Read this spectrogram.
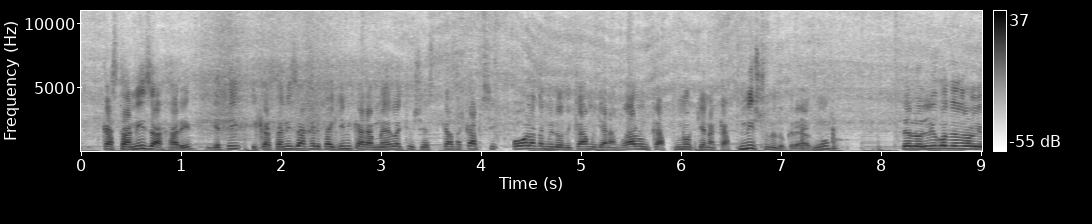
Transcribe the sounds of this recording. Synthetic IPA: kɐst̪ɐnizɐxɐɾiʝɐt̪iːkɐst̪ɐnizɐxɐɾiθɐʝinikɐɾɐme̞lɐce̞usiɐst̪i̥kɐθɐkɐpsio̞lɐt̪ɐmiɾo̞ðikɐmuʝɐnɐvɣɐluŋkɐpno̞ce̞nɐkɐpnisune̞t̪okɾeɐzmu | θe̞lo̞liɣo̞ðenɾo̞li

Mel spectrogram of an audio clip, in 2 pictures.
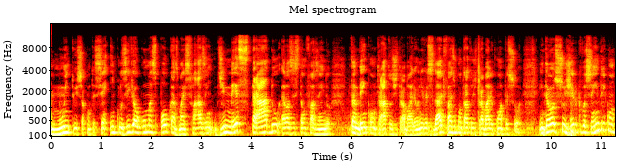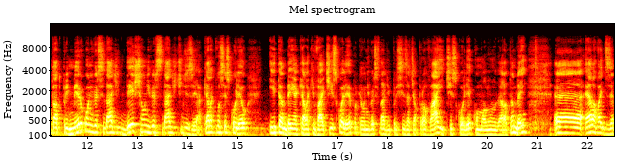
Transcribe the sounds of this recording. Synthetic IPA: mũj̃t̪ʊisʊakõnt̪eseɾĩkluzivɪawɡũmɐspowkɐzmajsfazẽj̃d͡ʒɪmest̪ɾad̪ʊɛlɐzɪst̪ɐ̃w̃fazẽnd̪ʊ | t̪ɐ̃mbẽj̃kõnt̪ɾʔa̰t̪ʊzd͡ʒɪt̪ɾa̰baʎʊɐuniveɾsid̪ad͡ʒɪfazũk̬õnt̪ɾat̪ʊd͡ʒɪt̪ɾabaʎʊkõw̃ɐpesoɐ | ẽnt̪ɐ̃w̃ewsuʒiɾʊkɪvoseẽnt̪ɾɐẽkõnt̪at̪ʊ̥pɾimejɾʊkõuniveɾsid̪ad͡ʒɪɪd̪ejʃɐuniveɾsid̪ad͡ʒɪt͡ʃɪd͡ʒizeɾa̰kɛlɐkɪvoseɪskoʎew | ɪt̪ɐ̃mbẽj̃akɛlɐkɪvajt͡ʃɪːskoʎeɾpoɾkeɐuniveɾsid̪ad͡ʒɪpɾesizɐt͡ʃɪapɾʔovaɾɪt͡ʃɪːskoʎeɾkõmʊalũnʊd̪ɛlɐt̪ɐ̃mbẽj̃ | ɛɛlɐvajd͡ʒize

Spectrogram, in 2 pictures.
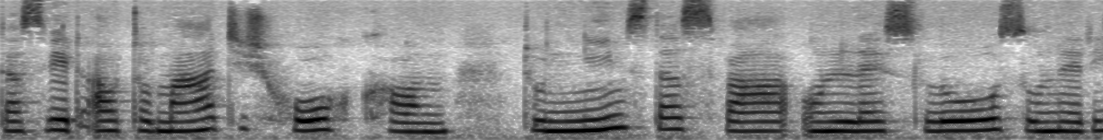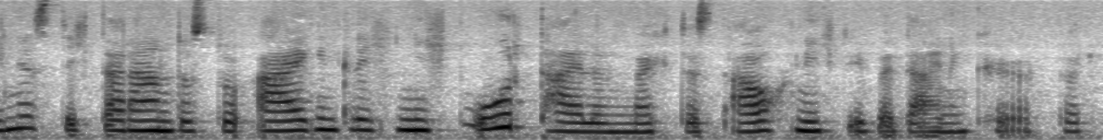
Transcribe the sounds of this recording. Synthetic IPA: d̥asv̥ɪɐta̰ʊtomaːtɪʃhoːxkʰɔmən | d̥uːnɪmstd̥asv̥aːʔʊntlɛstloːsʊntɛɐʁɪnəstd̥ɪçd̥aʁand̥asd̥uːʔaɪɡən̩tʰlɪçnɪçtʔʊɐtʰaɪlənmœçtəstaʊxnɪçtʔyːbɐda̰ɪnənkʰœ̰ɐpɐ

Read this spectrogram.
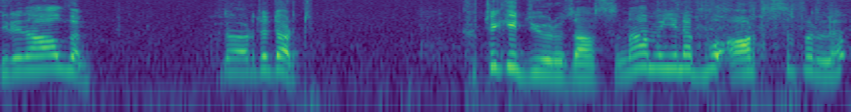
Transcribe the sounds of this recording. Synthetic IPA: biɾinialˠd̪ɯm | d̪øɾd̪ɛd̪øɾt̪ | cʰø̞t̪ʰycid̪ijo̞ɾuzaslˠɯnd̪aamajinɛbuʔaɾt̪ʰɯ̥sɯfɯɾlˠɯ

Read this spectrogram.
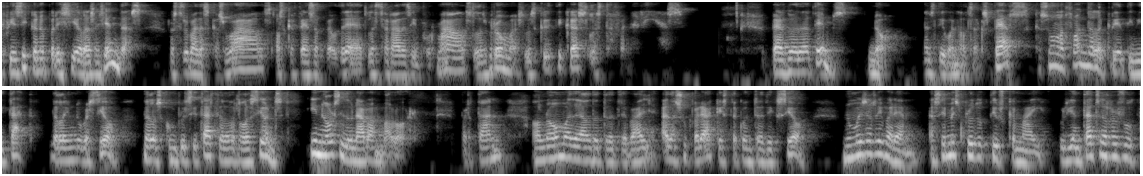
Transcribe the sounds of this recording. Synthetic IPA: əfizikːənopəɾəʃiələzəʒend̪ə̰s | ləst̪ɾuβað̞əskəzualˠzə̰lˠskəfɛzəpɛ̰wðɾɛ̰t̪ləsʃəraðəziɱfṵrmalˠzləzβɾoməzləskɾit̪ikəzlə̰st̪ə̥fənəɾiəs | pɛɾðuəðət̪emsno̰ | ənzðiwənə̰lˠzəkspɛrskəsonləfɔnd̪ələkɾeət̪iβit̪at̪d̪ələinːuβəsiod̪ələskumplisit̪ad͡zd̪ələsrələsionsinoəlˠziðunaβəmbə̰lo̰r | pəɾt̪anə̰lˠnɔwməðəɾalˠd̪ət̪ələt̪ɾəβaʎa̰ðəsupəɾaəkɛst̪əkunt̪ɾəðiksio | numezəriβ̞əɾɛməsemespɾuðuk̚t̪iwskəmajuɾiənt̪ad͡zərəzulˠt̪

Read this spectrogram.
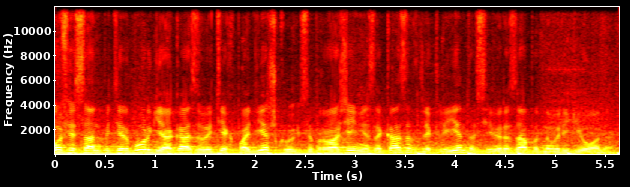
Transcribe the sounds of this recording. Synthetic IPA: ofʲɪsːant̪̚pʲɪtʲɪrburɡʲɪɐkazɨvəjɪt̪ixpɐdʲːe̞rʂkʊisəpɾəvɐʐdʲenʲɪjəzɐkazəvd̪lʲəklʲɪje̞nt̪əfsʲevʲɪɾəzapəd̪nəvəɾʲɪɡʲɪo̞nə̰

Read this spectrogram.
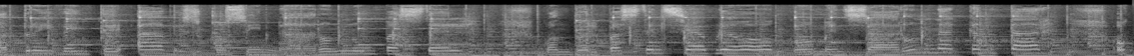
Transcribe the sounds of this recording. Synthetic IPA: at̪ɾoiβejnt̪eaβesko̞sinaɾo̞numpast̪e̞lkwand̪oelpast̪e̞lseaβɾjokomẽnsaɾonakant̪aɾo

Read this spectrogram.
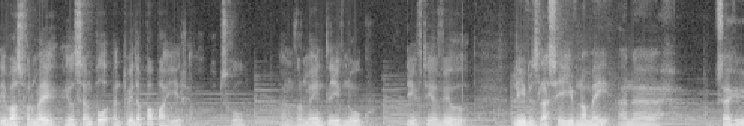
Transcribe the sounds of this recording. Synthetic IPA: diʋɑsfoːrmɛjɦeːlˠsɪmpəlˠə̰ntweːdəpɑpaɦiːr | ɔpsxo̰ːlˠ | ɛnvoːrmɛjənətleːvənoːk | d̥ieːftheːlˠveːlˠ | leːvənslɛsəɦeːvənaːmɛjɛnː | ɪksɛxy

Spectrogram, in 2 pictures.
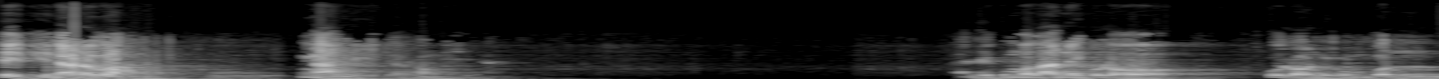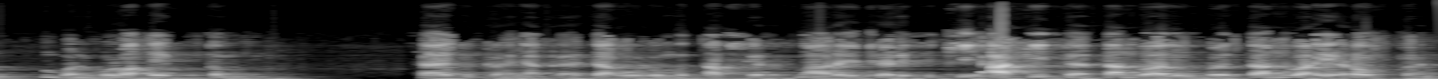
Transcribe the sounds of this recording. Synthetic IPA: t̪ed̪̥i̤naɾapɔ | ŋanḭd̪̥aɾɔŋsia | janikuməlanekulɔkulɔnikumpʊnmpʊnkulɔʔet̪əŋ | sajait̪̬ub̥ä̤ɲa̰k̚b̥a̤t͡ʃaʔulumut̪apsɪrmaɾed̪̥a̤ɾisiɡiʔa̰kid̪̥a̤t̪anwalumba̤t̪anwaʔeʔɾob̥a̤n

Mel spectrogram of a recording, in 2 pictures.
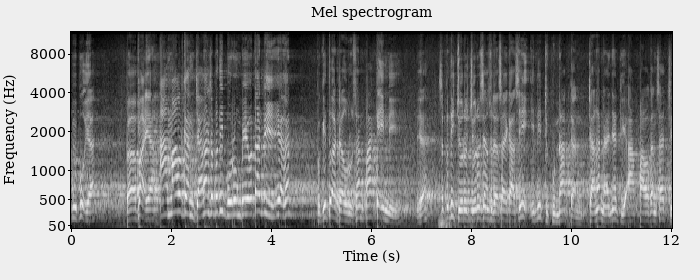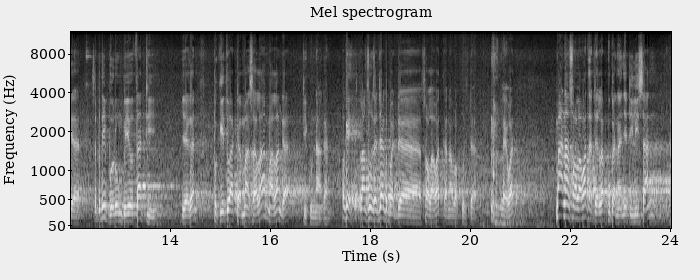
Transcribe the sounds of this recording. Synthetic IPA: pipuʔja | b̥apaʔjaʔamalkand͡ʒaŋansəpərt̪iboɾʊŋbejot̪adijakan | b̥əɡit̪uadauɾusanpakɛini | jasəpərt̪i̥d͡ʒoɾʊ̥d͡ʒ̥oɾʊsjaŋsudahsajakasɪhinid̥i̤ɡunakand͡ʒ̥aŋanɦaɲad̥iʔapalkansḁd͡ʒa | səpərt̪iboɾʊŋbejot̪ad̥i | jakanb̥ə̤ɡit̪uad̥a̤masalahmalaŋɡaʔd̥iɡ̥una̰ka̰n | okelaŋsʊŋsad͡ʒakəpadasolawat̪̚karnawak̚t̪usu̥d̥ah | lewat̪̚ | maʔnasolawat̪ad̥alahb̥ukanɦaɲadilisan

